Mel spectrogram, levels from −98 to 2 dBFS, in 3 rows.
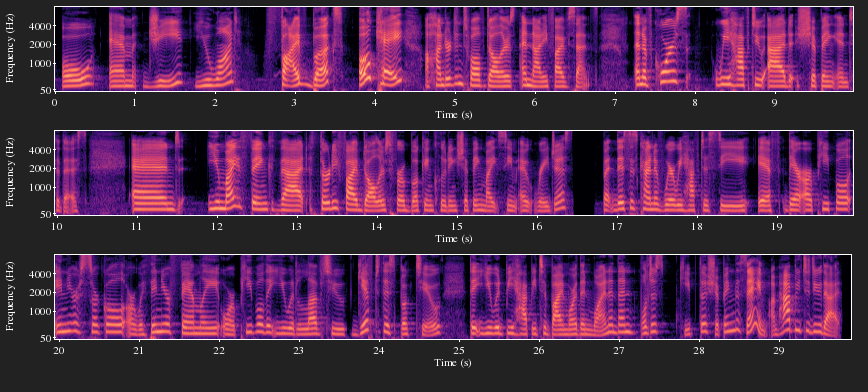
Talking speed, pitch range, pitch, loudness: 180 wpm, 180-245 Hz, 205 Hz, -23 LUFS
